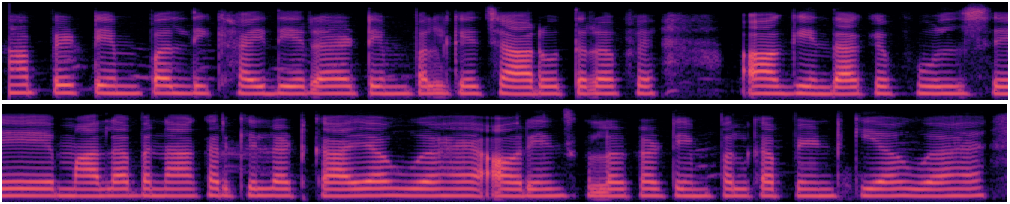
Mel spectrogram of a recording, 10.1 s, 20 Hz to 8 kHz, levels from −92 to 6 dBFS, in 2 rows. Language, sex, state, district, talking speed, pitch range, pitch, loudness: Hindi, female, Bihar, Purnia, 185 wpm, 210-220 Hz, 215 Hz, -28 LUFS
